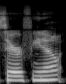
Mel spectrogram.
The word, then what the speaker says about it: Serafino: Okay, so my name, Mia, M-I-A. She goes, Serafino, S like Sam, E-R-A, F like Frank, I-N-O.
